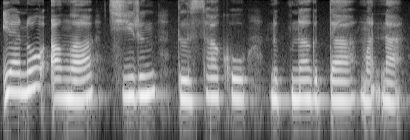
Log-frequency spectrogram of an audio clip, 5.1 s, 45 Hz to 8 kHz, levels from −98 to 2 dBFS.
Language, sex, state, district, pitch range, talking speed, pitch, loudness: Garo, female, Meghalaya, South Garo Hills, 205-235 Hz, 80 wpm, 210 Hz, -13 LUFS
